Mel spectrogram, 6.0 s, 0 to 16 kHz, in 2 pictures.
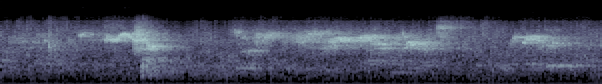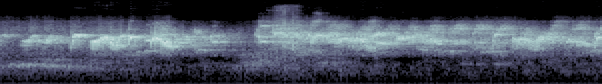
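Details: Two red-whiskered bulbul crossbreeds face off in a singing competition, one aged 10 months, with bright, chattering and liquid warbled phrases overlapping almost continuously, several birds calling at once.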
